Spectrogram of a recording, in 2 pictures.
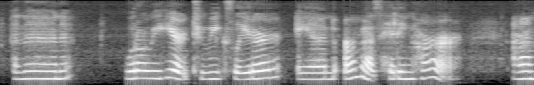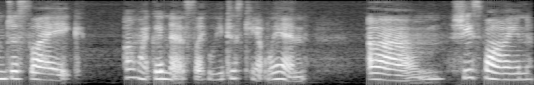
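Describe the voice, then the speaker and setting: In a relaxed tone, a woman with a high pitch speaks at a very slow pace with fairly even intonation. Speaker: makeup vlogger. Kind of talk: casual get-ready-with-me chat. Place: home room.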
